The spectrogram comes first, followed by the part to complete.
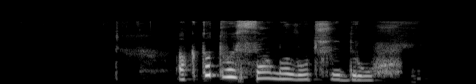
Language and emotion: Russian, neutral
